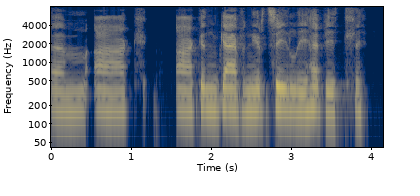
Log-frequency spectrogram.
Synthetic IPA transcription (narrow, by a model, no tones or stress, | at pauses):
əːmaɡ̥ | aɡənɡɛvnirtʰeɨlˠɨɦɛvɨd̥ɬi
